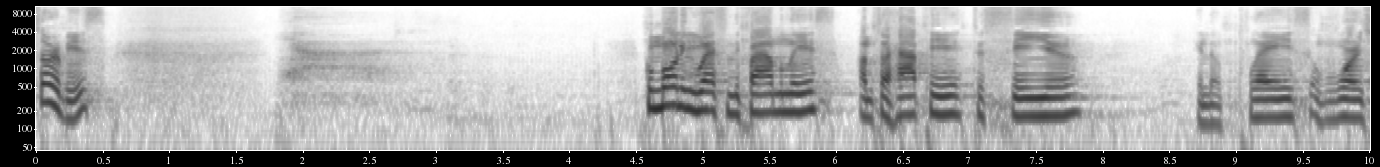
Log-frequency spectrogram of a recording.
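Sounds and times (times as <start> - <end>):
speech: 0.0 - 0.6, 4.6 - 7.9, 8.7 - 9.9
heavy breath rushing into the microphone: 0.6 - 2.7.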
